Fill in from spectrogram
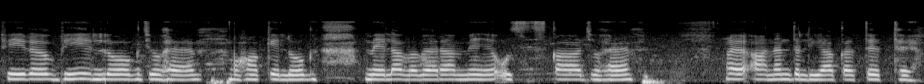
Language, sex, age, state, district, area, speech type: Urdu, female, 30-45, Bihar, Supaul, urban, spontaneous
